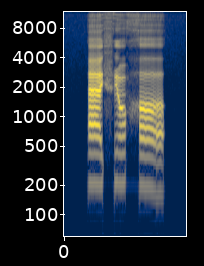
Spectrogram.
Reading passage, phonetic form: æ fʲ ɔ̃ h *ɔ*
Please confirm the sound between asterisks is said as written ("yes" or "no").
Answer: no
